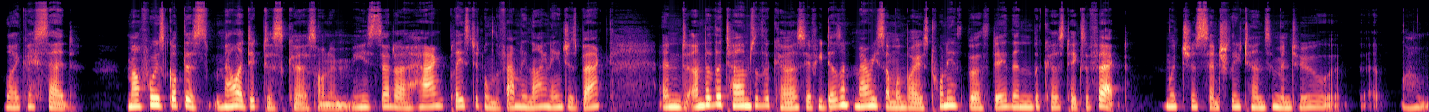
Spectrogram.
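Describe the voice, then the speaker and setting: A woman voicing a stubbornly earnest young man in an audiobook, wry, halting and self-justifying. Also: mid-range voice, darkish tone, close to an everyday voice. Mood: wry explaining. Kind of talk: dramatized audiobook dialogue.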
